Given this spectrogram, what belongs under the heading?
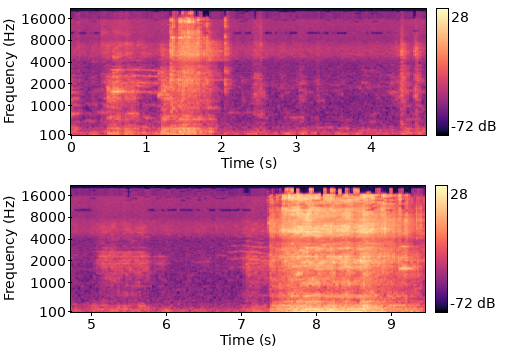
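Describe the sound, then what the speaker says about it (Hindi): An electric sewing machine stitches a double-bone back pocket on a pair of men's trousers. A short run of stitching comes early, then quiet handling noises follow, and a louder, sustained whirring run of stitching fills the final seconds. "इसको इस तरह से सिलाई कर दें"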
